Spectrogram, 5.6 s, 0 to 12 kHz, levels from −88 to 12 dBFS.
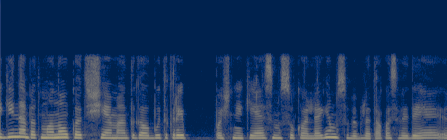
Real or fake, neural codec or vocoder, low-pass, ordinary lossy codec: real; none; 7.2 kHz; AAC, 64 kbps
